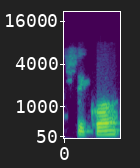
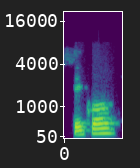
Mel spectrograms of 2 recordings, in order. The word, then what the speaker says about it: SQL: month ago is sque there are people that pronounce this as squal so squal versus no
